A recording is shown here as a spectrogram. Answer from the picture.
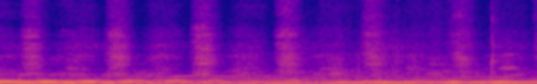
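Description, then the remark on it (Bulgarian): Rapid, forceful bhastrika pranayama (bellows) breathing, about seven loud rhythmic bursts of air less than a second apart, pushing over a steady, low droning musical tone that holds throughout. “Мощно дишане.”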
